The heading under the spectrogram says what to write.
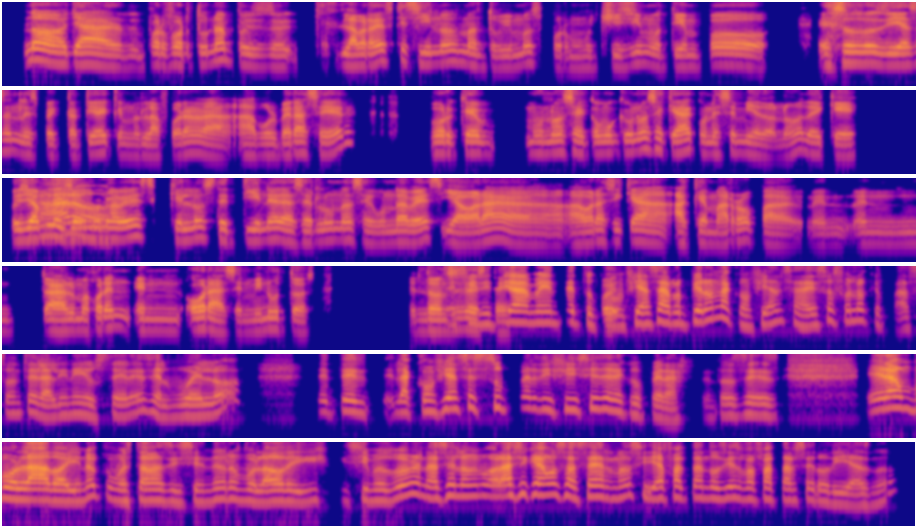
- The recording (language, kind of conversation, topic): Spanish, podcast, ¿Alguna vez te cancelaron un vuelo y cómo lo manejaste?
- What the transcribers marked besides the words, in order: none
